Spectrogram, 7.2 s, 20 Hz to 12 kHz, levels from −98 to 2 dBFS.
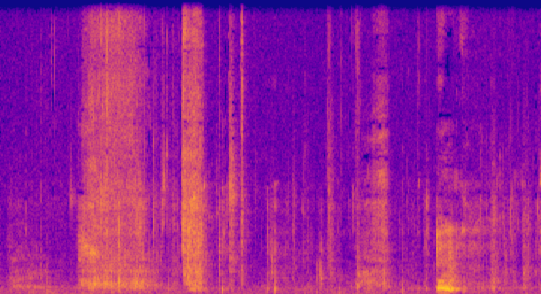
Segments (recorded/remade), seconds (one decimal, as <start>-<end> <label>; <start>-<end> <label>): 0.0-7.2 recorded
